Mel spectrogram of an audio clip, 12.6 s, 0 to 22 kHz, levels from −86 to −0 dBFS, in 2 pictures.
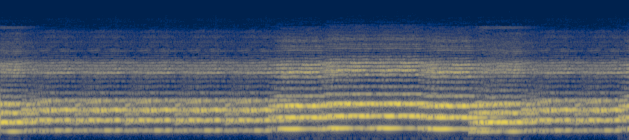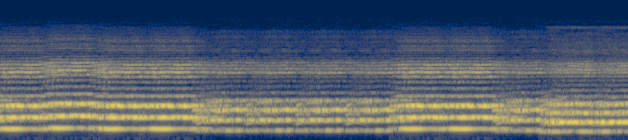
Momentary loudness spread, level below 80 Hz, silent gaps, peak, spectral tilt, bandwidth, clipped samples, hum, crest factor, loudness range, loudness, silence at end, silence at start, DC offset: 7 LU; -72 dBFS; none; -2 dBFS; -2.5 dB/octave; 10.5 kHz; under 0.1%; none; 14 dB; 2 LU; -15 LUFS; 0 s; 0 s; under 0.1%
